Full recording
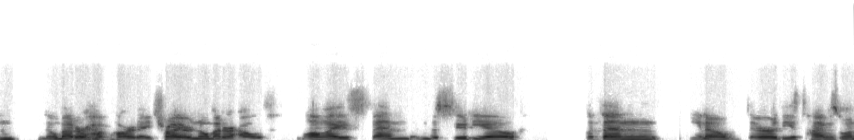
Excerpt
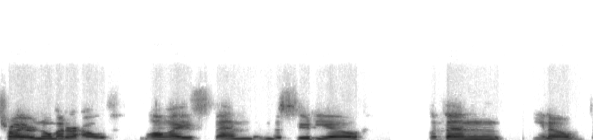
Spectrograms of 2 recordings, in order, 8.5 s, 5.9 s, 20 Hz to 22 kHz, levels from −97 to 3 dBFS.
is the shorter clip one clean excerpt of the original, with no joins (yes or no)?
yes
